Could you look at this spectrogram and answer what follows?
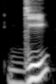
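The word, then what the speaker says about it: ぎ: we would write it gi as in gift and that's the only way we pronounce it this character is pronounced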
